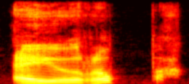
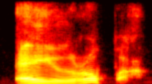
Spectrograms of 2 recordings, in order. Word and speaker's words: Europa: Dennis says A is in day. Europa. Not Europa. Yeah, I know it's I. Europa. Was I saying it wrong? Sorry about that. I knew it was Europa. I know how to pronounce an E. It sounds like an A.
